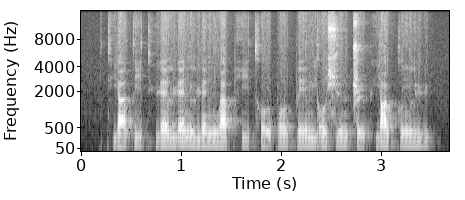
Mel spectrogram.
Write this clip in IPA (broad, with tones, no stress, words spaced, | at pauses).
t̪ʰjä̰˨˩t̪i˥˨t̪ʰɥɛ˥˨lɥɛ˥˨n lɥɛ˨˦nwä̰˨˩ pʰi˨˦ t̪ʰo̰˨˩ʊ̯po˥˨ʊ̯pe˦ɪ̯mjo˨˦ʊ̯ ɕy˨˦n ʈ͡ʂɻ̩˨˩pʰjɑ˥˨ʊ̯ kʊ˦ŋly˨˦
